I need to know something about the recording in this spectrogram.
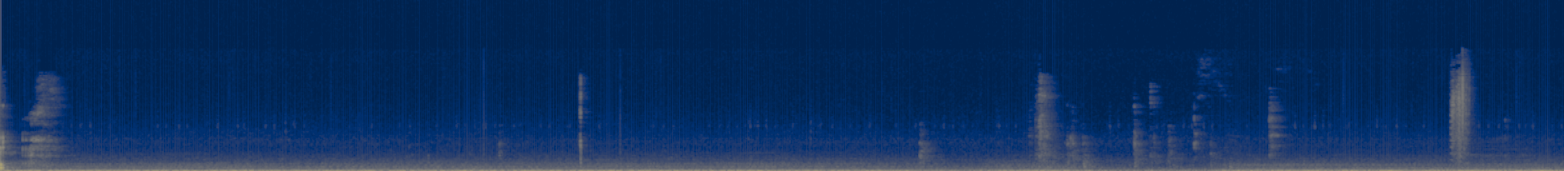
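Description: A truck engine drones low and steady, easing off briefly before picking up again.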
